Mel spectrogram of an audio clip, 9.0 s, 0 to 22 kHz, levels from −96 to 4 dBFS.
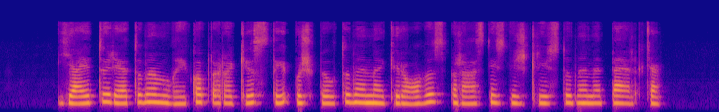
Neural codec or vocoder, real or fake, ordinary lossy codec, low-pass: codec, 24 kHz, 1.2 kbps, DualCodec; fake; AAC, 32 kbps; 10.8 kHz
